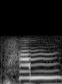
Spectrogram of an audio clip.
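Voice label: "cam1", Cantonese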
